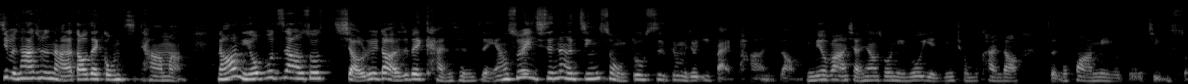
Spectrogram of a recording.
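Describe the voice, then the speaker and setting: Her pitch fairly high, a woman talks at a very fast pace with very wide pitch swings and big swings in loudness. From Taiwan, Tainan. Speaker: podcast co-host. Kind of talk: casual chat.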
